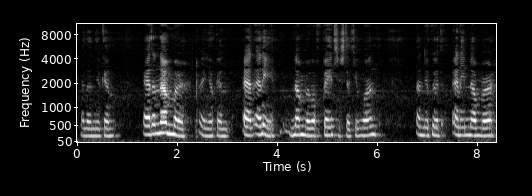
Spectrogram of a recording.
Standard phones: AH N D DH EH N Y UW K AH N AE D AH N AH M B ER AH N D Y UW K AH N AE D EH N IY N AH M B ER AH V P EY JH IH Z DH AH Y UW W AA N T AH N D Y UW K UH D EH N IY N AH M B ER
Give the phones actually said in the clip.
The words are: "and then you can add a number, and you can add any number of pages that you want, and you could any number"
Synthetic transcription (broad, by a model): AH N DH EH N Y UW K AH N AE D AH N AH M B ER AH N Y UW K AH N AE D EH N IY N AH M B ER AH V P EY JH IH Z DH AH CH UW W AA N T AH N Y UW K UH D EH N IY N AH M B ER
